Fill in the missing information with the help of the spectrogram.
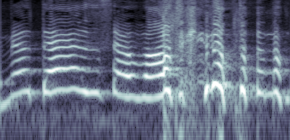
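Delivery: half-laughing mock terror; panicked plea. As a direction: beg the baby to wait. First contraction, panicking.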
